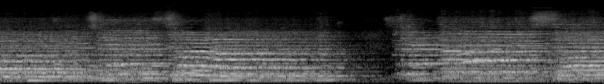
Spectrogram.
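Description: String orchestra of violins and other strings playing a slow hymn, with voices singing along. The music thins out briefly about three and a half seconds in, between phrases, then picks up again.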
